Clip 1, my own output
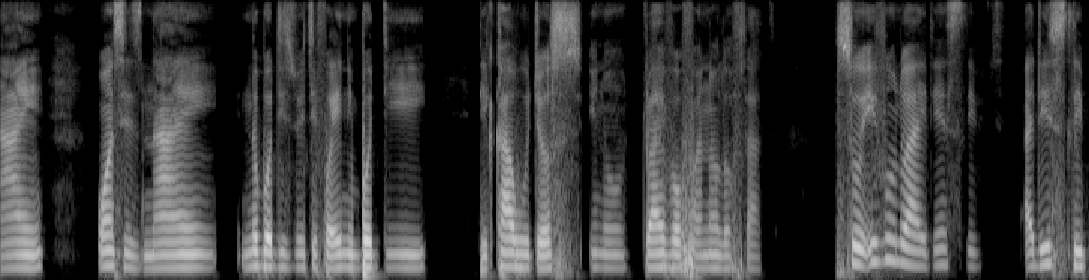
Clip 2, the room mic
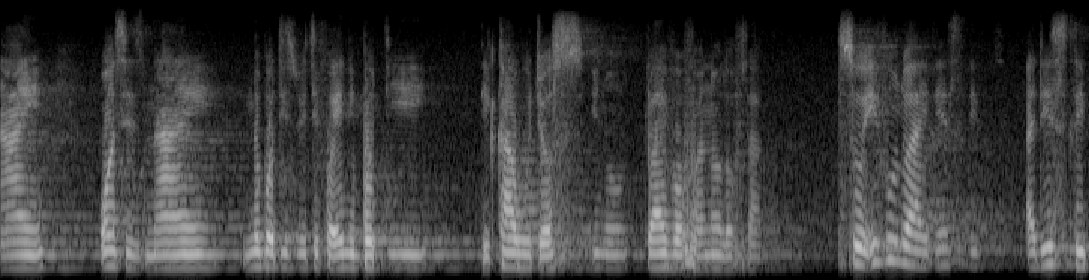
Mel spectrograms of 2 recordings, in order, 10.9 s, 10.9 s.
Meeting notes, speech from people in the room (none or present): none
